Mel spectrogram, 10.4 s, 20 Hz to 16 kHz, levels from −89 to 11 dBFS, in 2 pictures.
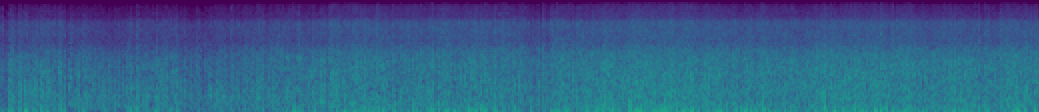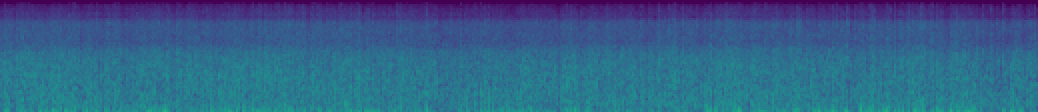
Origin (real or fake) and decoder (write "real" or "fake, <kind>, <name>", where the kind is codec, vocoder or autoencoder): real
